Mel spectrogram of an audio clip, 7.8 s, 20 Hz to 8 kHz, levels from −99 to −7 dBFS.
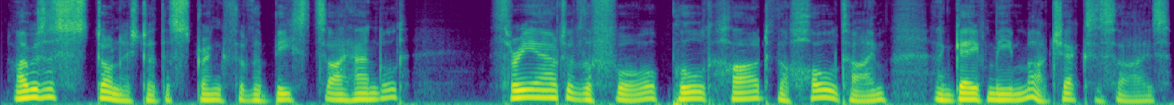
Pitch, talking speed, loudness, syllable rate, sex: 125 Hz, 200 wpm, -18 LUFS, 5.1 syllables/s, male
